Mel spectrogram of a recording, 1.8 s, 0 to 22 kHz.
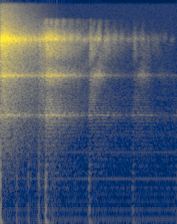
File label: SPACE NOIS, Electro Perc; E-MU Formula 4000 Series Vol. 3; Analog Odyssey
